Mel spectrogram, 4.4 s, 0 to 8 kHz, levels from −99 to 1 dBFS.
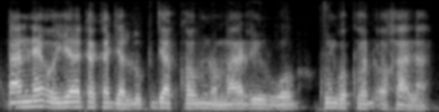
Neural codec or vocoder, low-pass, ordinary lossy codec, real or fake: codec, 16 kHz, 2 kbps, FreqCodec, smaller model; none; none; fake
